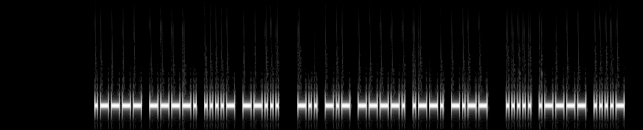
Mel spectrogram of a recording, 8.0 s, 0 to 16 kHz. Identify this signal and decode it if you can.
Morse code, heard as a keyed tone, about 36 wpm, 700 Hz. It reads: 1947 DK9PY 514
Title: Worked All Europe DX Contest - QTC Exchange - 35wpm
